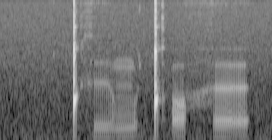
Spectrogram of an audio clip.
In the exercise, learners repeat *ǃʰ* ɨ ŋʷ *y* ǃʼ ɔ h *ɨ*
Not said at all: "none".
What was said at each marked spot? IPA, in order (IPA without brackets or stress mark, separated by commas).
ǃʰ, ɨ, ə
